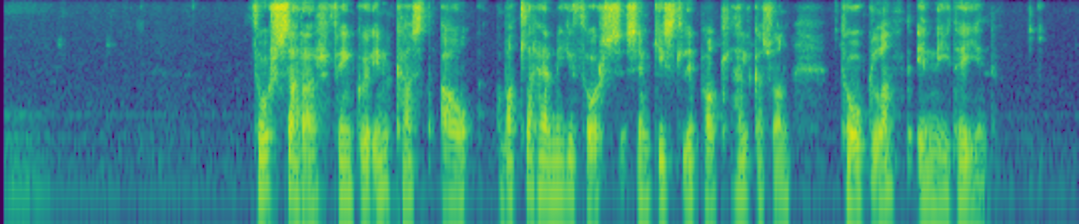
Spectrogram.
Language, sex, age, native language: Icelandic, male, 30-39, Icelandic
